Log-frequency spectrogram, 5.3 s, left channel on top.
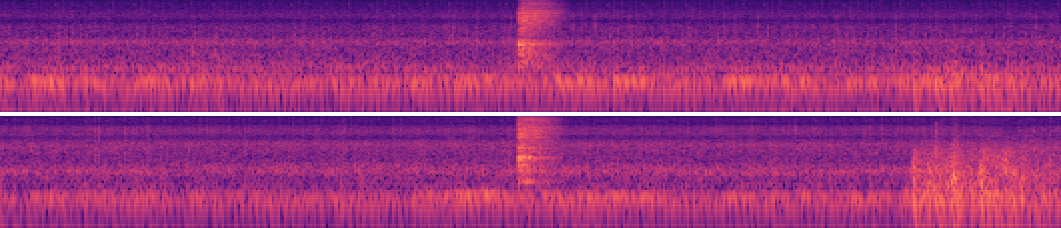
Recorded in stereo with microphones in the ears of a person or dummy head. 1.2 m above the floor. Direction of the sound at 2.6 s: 55° right (ahead or behind).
